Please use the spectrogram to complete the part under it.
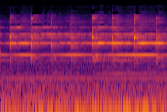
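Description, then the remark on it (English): A singing bowl rings with a steady, sustained metallic tone, its shimmering overtones pulsing in a regular rhythm, roughly four times per second. No voices are heard. “The singing bowl exudes positive energy.”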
